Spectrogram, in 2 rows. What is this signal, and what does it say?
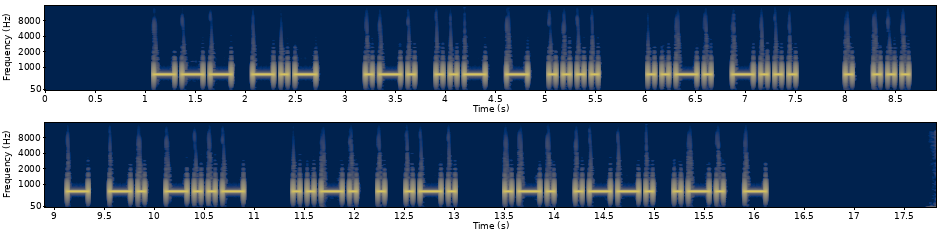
Morse code, heard as a keyed tone, about 17 wpm, 700 Hz. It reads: OK RUTH FB ES TNX FER RPRT
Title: Practice QSO - Exchange 2 - Info - 17wpm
